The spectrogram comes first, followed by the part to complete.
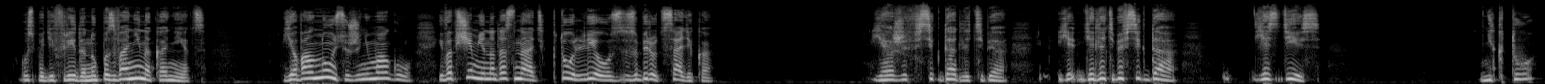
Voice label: rus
